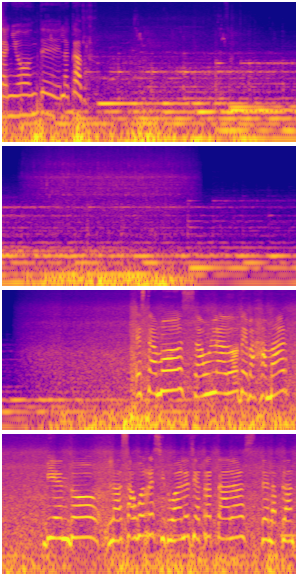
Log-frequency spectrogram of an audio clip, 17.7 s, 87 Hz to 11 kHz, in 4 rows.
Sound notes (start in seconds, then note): 4.7 slow tempo music; 4.7 sound of flowing water; 10.8 speaking in foreign language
